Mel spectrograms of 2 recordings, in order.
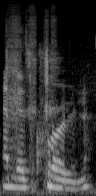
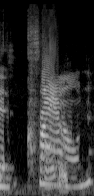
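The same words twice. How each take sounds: First: CRONE said slowly, with a long "oh" vowel; "crone" set clearly apart, rounded "oh"; distinct pronunciation. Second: CROWN said slowly and emphatically, with an "ow" vowel; "crown" set clearly apart, wide gliding vowel; distinct pronunciation. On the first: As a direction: draw out "crone" to rhyme with bone. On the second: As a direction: draw out "crown" to rhyme with town. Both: Shown as a demonstration. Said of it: "pairs of words that I say very differently".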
